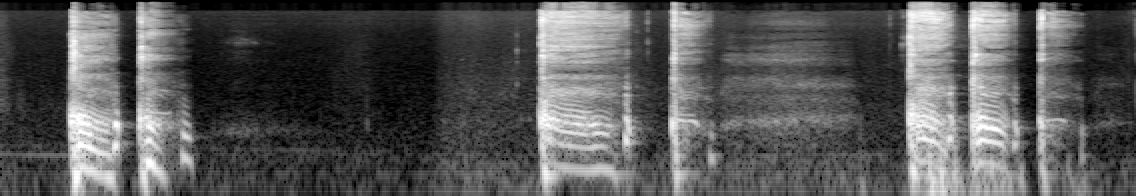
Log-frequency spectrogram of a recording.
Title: more barking cough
